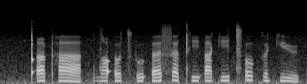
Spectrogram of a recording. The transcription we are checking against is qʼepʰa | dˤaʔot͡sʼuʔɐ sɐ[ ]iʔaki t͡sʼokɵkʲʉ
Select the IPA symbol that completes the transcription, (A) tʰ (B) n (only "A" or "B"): A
